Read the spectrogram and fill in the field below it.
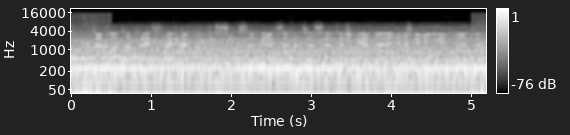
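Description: Cabin noise aboard a QantasLink Boeing 717 airliner cruising at 36,000 feet, a steady low engine and air drone with a constant hum beneath, while a person talks over it.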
